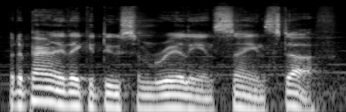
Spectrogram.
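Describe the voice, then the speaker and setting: A man narrating a dramatic scripted story in a measured way. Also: sits low, music in the background, lightly acted.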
